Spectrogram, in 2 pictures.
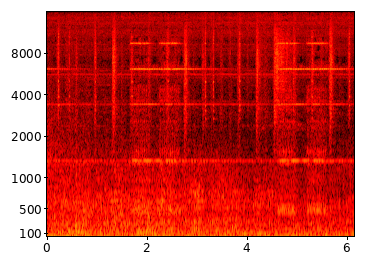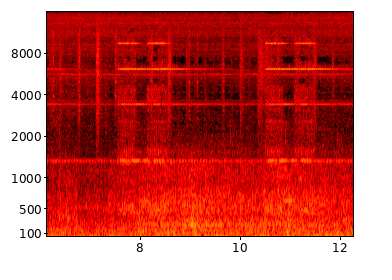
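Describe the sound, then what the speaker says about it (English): A telephone rings in repeated electronic bursts spaced a few seconds apart, faint and steady against a constant background hiss, with no voices. "I gotta make a phone call to Worky"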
